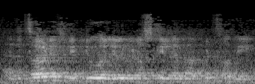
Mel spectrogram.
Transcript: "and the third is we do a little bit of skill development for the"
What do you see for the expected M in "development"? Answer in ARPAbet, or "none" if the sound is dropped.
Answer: none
